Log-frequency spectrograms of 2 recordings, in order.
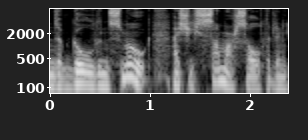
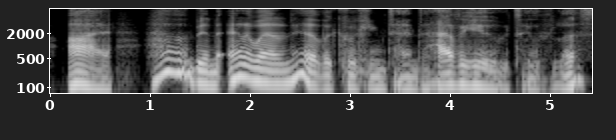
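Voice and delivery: stretched, lazy, drawn-out drawl. A narrator reads a character's reply to a scolding, drawling. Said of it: "drawled Stormfly".

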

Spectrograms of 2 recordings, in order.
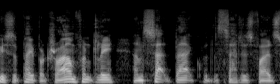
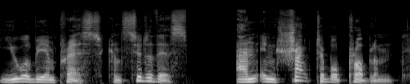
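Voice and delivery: plain

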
